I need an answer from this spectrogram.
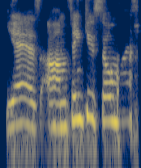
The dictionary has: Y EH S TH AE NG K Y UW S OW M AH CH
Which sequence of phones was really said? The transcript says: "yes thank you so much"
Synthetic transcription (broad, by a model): Y EH S TH AE NG K Y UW S OW M AH CH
